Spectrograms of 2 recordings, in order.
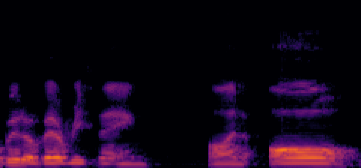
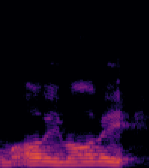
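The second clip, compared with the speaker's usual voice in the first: lightly voiced, higher-pitched child calling; a hint of a pleading daughter, pitched up; little girl calling mom; 6 semitones higher than usual. Beth calling to her zombie mother, lightly imitated girl voice.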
